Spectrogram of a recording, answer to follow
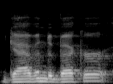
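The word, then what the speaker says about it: Gavin de Becker: So then then you move on to is it a company called Gavin Debecker if I pronounced that correctly? Yeah that's correct. Gavin Debecker.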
